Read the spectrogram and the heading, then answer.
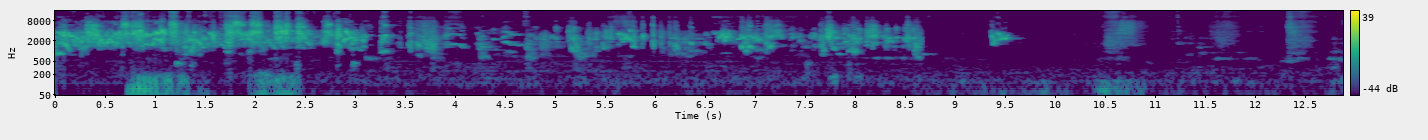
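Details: Pet budgerigars chirping happily while eating their favorite food: dense, scratchy warbling chatter with rapid squawky notes for about eight seconds, then sparser short chirps and brief pauses, a few low thumps early on.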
